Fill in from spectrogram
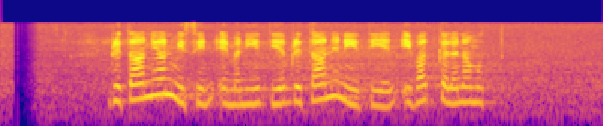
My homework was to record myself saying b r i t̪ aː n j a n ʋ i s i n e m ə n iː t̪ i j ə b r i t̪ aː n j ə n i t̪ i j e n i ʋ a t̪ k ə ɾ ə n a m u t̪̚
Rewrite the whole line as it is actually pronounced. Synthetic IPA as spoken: b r i t̪ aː n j a n ʋ i s i n e m ə n iː t̪ i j ə b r i t̪ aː n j ə n iː t̪ i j e n i ʋ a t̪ k ə l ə n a m u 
